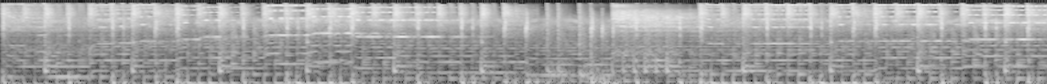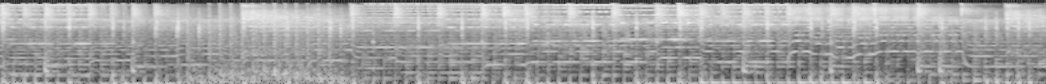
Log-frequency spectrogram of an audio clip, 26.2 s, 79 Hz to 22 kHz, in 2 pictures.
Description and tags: There is Hope
110, Bass, BPM, C-minor, Drums, Electronic, Hope, Hopefull, Loop, Music, Synth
